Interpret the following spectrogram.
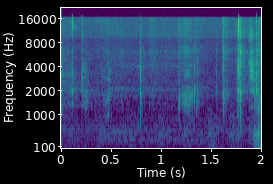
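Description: A plastic guitar pick being pushed into the rubber-padded slot of a Dunlop Pickholder: faint scraping and rubbing, with a few small clicks in the second half.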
